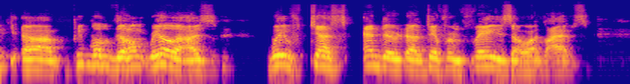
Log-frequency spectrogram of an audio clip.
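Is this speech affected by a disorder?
Yes: traumatic brain injury, ataxic.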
